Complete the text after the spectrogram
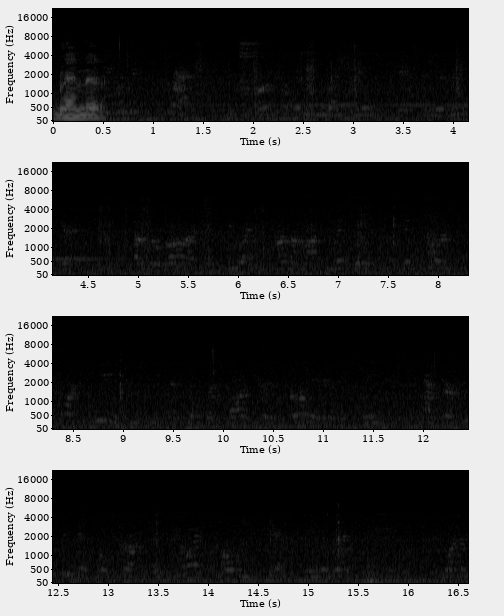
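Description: A man chews and munches food.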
